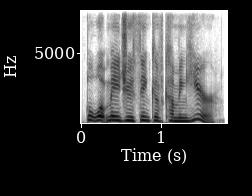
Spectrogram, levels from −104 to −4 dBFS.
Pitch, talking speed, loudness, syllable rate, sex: 245 Hz, 260 wpm, -17 LUFS, 6.1 syllables/s, female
